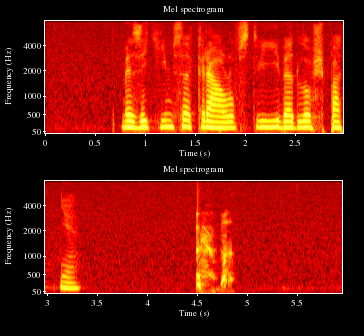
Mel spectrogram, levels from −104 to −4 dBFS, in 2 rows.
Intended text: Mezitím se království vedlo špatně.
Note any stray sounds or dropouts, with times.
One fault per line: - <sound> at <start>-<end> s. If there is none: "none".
- cough at 4.5-4.9 s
